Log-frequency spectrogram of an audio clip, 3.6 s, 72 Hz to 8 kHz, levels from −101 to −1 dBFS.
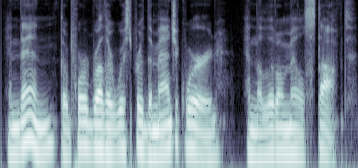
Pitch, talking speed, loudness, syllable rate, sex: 110 Hz, 235 wpm, -15 LUFS, 6.2 syllables/s, male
